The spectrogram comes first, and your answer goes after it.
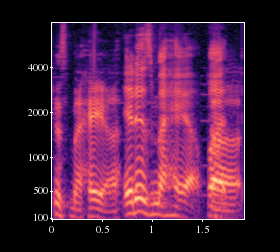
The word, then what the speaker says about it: Mexia: i called it uh mexia and they said jake it's my hair kind of like my hair although you don't have much hair i i i think the correct the correct pronunciation is mahea it is my hair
